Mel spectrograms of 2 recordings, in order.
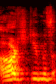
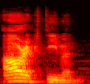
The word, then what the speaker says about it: archdemon: It's pronounced Archdemon. I mean, it's Arch or Arc. It can be both, I think.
